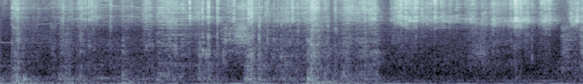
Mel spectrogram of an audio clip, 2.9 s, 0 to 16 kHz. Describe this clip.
Sound effects > Other mechanisms, engines, machines
grinder wire brush foley-001
Shop, Bristle, Scrape, Household, Mechanical, Workshop, Tools, Brushing, Foley, fx, sfx, Tool, Metallic, Brush, Woodshop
